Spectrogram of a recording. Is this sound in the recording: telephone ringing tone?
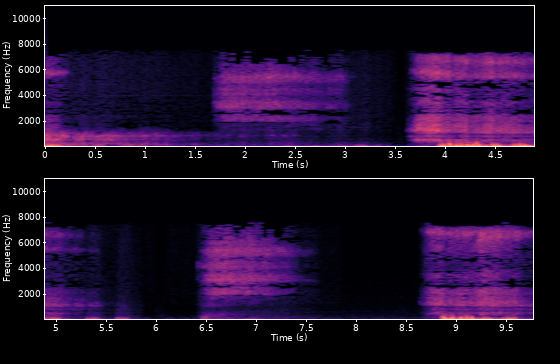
no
